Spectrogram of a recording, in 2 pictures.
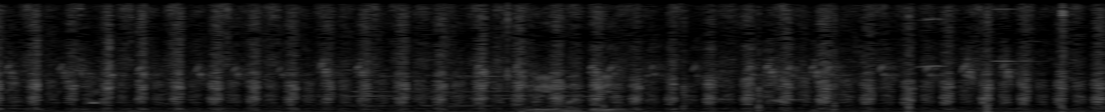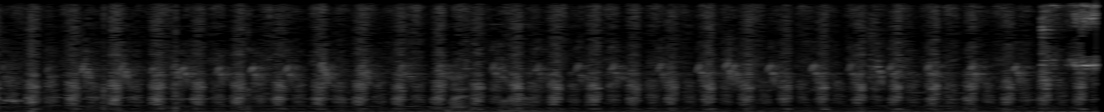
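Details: A Vietnamese Rottweiler of the Gervi kennel, one of the champions Bruno and Melsee, breathing in fast, regular pants throughout, with brief faint voices in the background.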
